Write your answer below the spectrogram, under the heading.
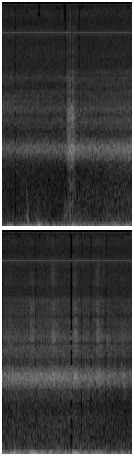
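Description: Wind buffeting the microphone: an uneven low rumble that rises and falls in gusts, with a faint steady hiss above it.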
